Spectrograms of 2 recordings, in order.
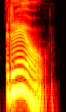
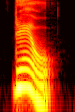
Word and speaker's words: reo: So if you know that Māori vowel sounds are a, e, I, or u, bring that knowledge to the word, reo, reo. Splitting any Māori word into syllables that end with a vowel will help you get your head around how to tackle the word, reo.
